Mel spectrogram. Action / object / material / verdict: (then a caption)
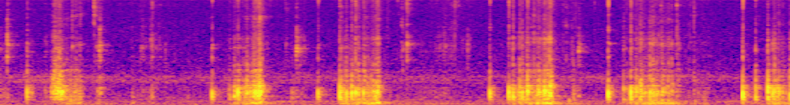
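scrape / bar of soap cut with a thin metal blade / soap / none. A solid oval blue-striped bar of dry soap, held in hand at the table, is cut with a thin metal blade into brittle flakes. Irregular bursts of dry, crunchy scraping alternate with sharp, bright clicks as flakes snap off. Each sound stops abruptly, and the clip stays quiet between strokes.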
